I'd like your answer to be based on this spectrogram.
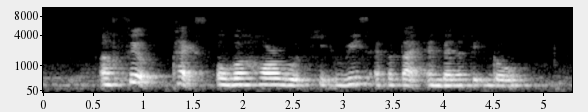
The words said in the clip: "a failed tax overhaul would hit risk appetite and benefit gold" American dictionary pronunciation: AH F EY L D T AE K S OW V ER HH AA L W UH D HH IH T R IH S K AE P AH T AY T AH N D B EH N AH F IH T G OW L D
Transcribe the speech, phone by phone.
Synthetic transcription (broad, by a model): AH F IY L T T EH K S OW V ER HH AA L W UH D HH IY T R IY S EH P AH T AY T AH N B EH N AH F IH T G OW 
